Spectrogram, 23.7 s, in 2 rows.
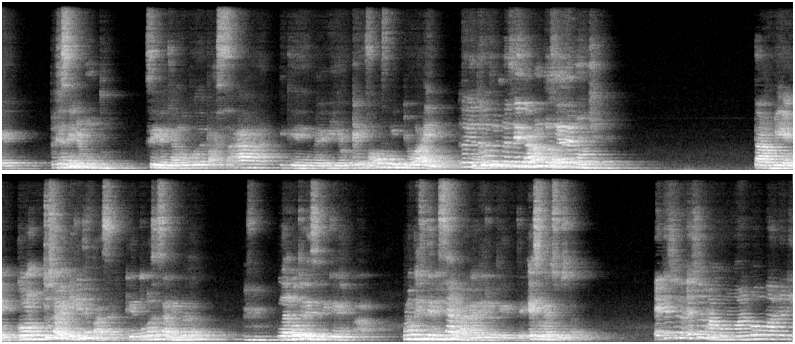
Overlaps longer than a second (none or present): present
